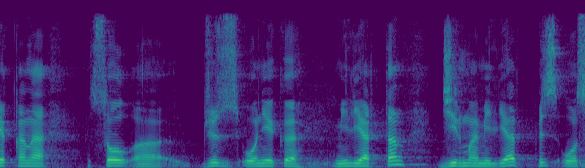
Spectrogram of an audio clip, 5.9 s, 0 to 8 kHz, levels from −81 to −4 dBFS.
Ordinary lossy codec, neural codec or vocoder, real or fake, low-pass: none; none; real; 7.2 kHz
